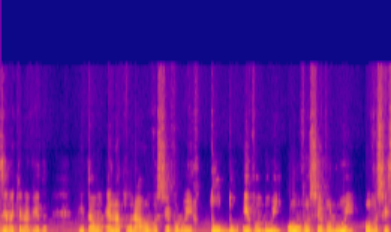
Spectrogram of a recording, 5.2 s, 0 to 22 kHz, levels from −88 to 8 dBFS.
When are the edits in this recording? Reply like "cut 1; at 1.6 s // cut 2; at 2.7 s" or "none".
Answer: cut 1; at 3.8 s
